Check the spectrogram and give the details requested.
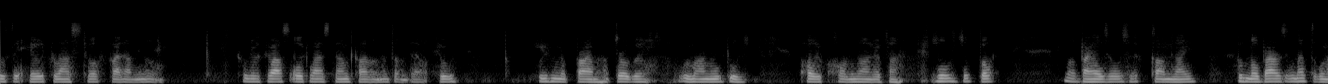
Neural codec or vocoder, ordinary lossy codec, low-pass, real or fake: codec, 16 kHz, 0.5 kbps, FreqCodec, larger model; none; 7.2 kHz; fake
